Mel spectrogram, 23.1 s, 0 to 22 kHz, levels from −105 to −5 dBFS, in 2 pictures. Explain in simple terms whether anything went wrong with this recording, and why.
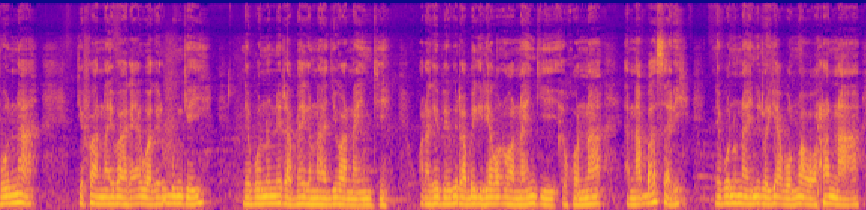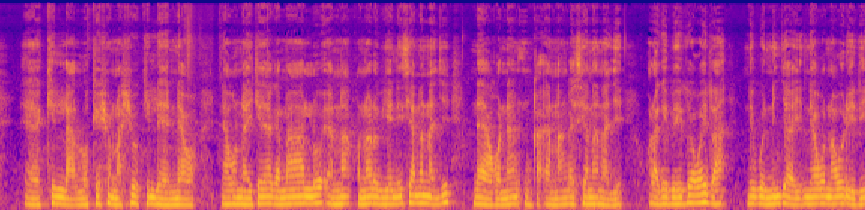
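Listening to this speech recording, nothing stood out as having gone wrong.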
